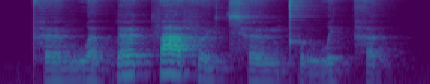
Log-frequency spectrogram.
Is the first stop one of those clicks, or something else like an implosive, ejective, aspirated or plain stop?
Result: aspirated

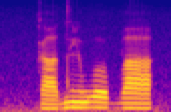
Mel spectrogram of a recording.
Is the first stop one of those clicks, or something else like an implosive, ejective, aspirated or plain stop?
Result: plain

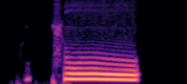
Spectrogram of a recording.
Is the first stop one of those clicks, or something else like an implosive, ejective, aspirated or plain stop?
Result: plain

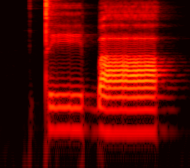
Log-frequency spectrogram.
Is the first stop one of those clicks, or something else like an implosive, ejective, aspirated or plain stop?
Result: plain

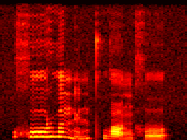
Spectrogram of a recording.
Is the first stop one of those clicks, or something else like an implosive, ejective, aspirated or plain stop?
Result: aspirated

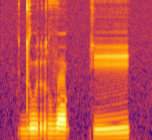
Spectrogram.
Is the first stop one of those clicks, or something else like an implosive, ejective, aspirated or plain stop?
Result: plain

